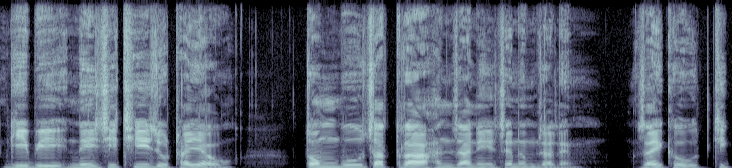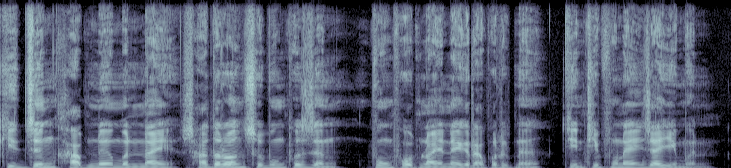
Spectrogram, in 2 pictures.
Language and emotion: Bodo, neutral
